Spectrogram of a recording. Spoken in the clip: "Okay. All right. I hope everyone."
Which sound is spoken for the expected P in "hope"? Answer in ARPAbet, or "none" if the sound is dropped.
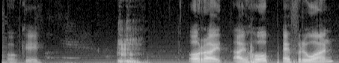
P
